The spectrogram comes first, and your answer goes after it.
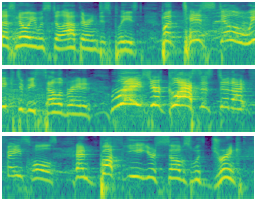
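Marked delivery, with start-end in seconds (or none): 2.1-9.9 hammed-up, over-the-top, grand, epic tone, pitched up. Proclaiming a celebration to the others: hammed-up mock-epic proclamation. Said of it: "This guy's going ham".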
